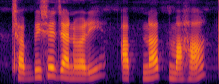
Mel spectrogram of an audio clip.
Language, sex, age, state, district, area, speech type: Santali, female, 30-45, West Bengal, Birbhum, rural, spontaneous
